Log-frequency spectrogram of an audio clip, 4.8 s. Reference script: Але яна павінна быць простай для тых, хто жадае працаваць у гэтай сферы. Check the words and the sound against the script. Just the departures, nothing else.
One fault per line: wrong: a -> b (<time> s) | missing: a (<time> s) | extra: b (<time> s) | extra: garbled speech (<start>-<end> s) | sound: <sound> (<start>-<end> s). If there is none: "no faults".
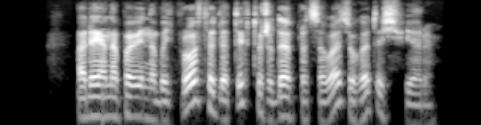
no faults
